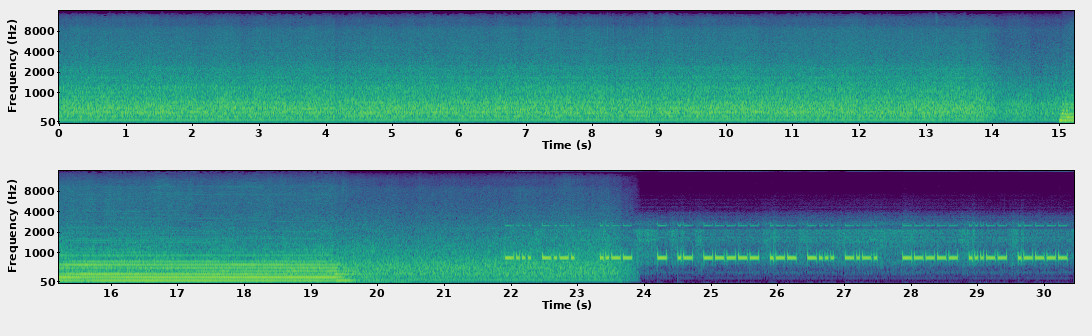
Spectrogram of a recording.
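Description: Tug's engine running with water rushing past, then, about halfway through, one loud long horn blast of about four and a half seconds. After a short pause comes irregular, rapid on-off electronic beeping.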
